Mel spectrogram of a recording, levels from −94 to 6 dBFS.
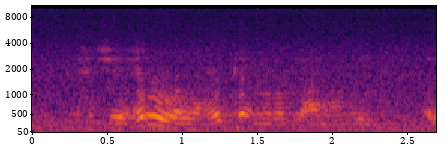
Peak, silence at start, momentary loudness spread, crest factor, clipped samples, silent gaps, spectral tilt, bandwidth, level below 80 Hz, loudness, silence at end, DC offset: -16 dBFS; 0 s; 16 LU; 18 dB; under 0.1%; none; -6.5 dB/octave; 10.5 kHz; -56 dBFS; -33 LUFS; 0 s; 0.3%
